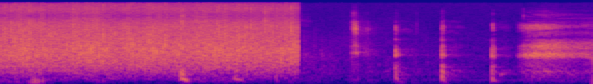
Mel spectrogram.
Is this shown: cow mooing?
no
